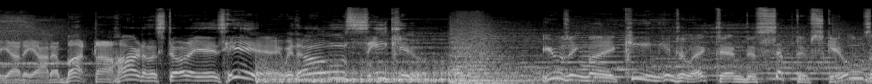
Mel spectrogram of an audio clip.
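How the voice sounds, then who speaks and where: An actor playing a pompous, dim-witted, boastful space superhero in a cartoonish video game, bombastic and goofy. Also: male voice, a little high. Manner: bombastic, self-important, goofy.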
